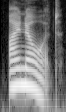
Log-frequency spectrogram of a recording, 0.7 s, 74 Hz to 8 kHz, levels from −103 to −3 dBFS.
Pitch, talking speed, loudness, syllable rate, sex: 200 Hz, 270 wpm, -15 LUFS, 6.1 syllables/s, female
